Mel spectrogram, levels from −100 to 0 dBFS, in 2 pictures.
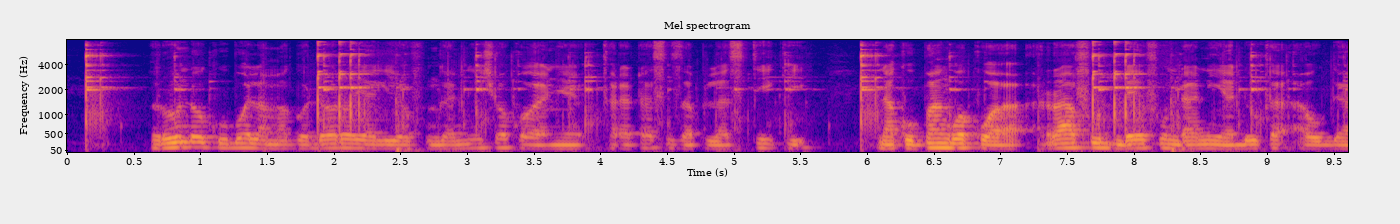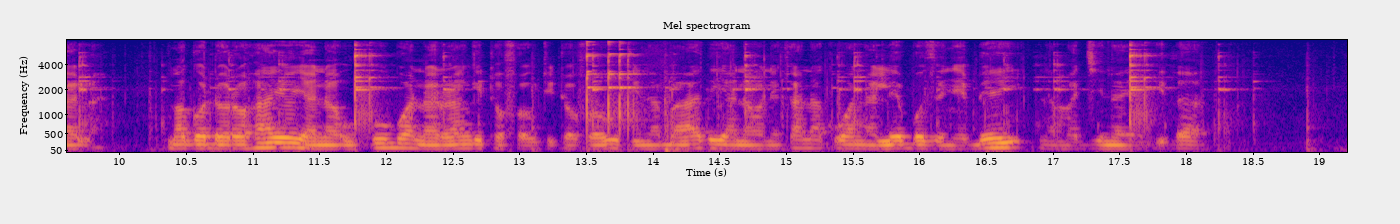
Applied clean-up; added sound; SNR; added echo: none; Glass; 7 dB; none.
